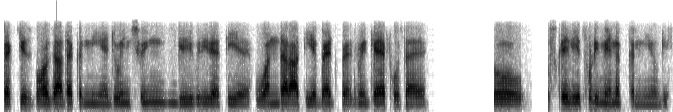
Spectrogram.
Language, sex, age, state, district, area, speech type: Urdu, male, 18-30, Uttar Pradesh, Azamgarh, rural, conversation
